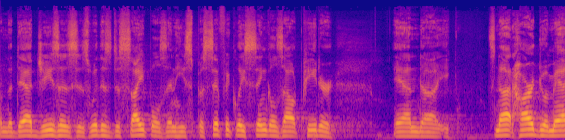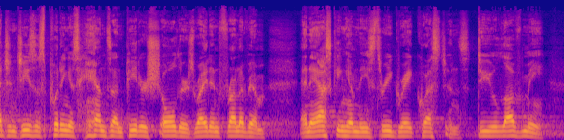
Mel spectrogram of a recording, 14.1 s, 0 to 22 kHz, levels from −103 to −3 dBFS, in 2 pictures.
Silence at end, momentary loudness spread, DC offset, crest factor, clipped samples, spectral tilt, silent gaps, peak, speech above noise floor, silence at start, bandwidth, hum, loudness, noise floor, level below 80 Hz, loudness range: 0.1 s; 9 LU; under 0.1%; 20 dB; under 0.1%; -4.5 dB/octave; none; -10 dBFS; 28 dB; 0 s; 18 kHz; none; -29 LUFS; -57 dBFS; -72 dBFS; 4 LU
